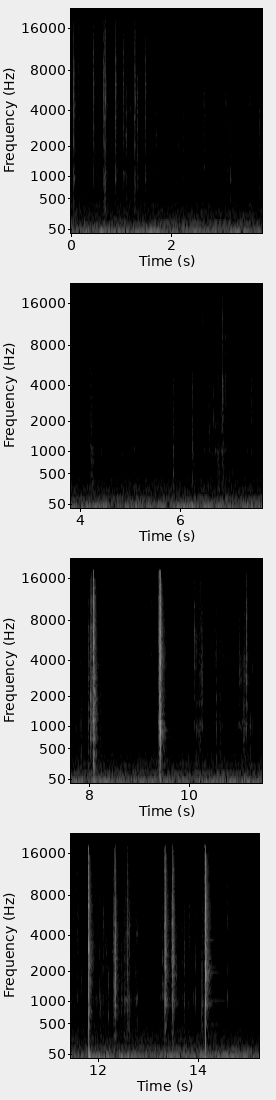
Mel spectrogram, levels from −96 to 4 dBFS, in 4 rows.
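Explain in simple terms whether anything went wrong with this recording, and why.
A doubled audio track runs from the very start of the clip until about 1.78 seconds. Each sound is heard a second time, roughly 0.7 seconds later and somewhat quieter, like a flat repeat with no room echo. It is likely that the same audio was picked up twice, with one copy arriving late through a slower route, or that an edit left two copies out of step. The repeat cuts off abruptly at 1.78 seconds.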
